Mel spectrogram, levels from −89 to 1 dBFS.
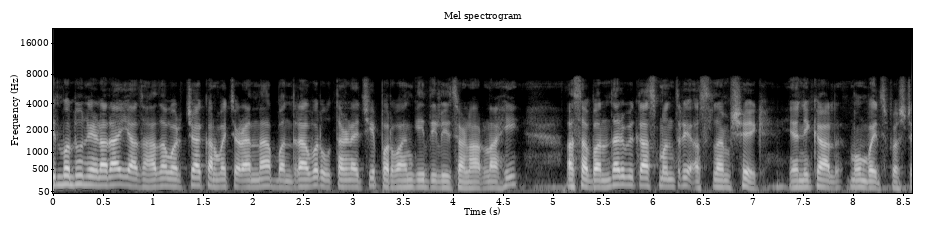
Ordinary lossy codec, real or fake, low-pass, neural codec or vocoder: none; fake; none; codec, 16 kHz, 2 kbps, X-Codec, HuBERT features, trained on LibriSpeech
